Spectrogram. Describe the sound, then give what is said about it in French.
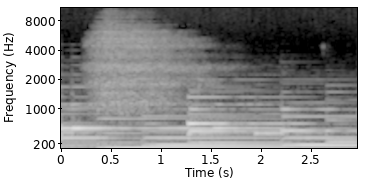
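A single long, deep inhale through the nose, a soft airy rush that swells early and then slowly fades, heard over steady sustained musical tones. “Fermez les yeux et inspirez avec le nez, profondément.”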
